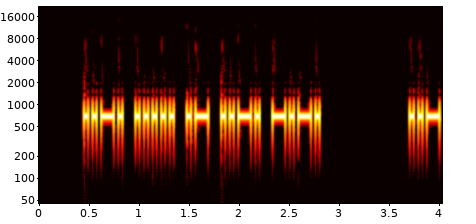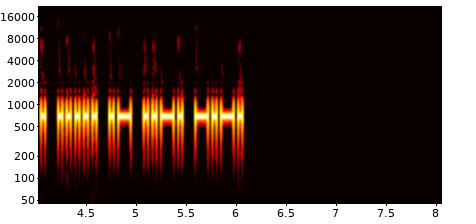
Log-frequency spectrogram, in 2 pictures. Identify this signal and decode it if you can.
Morse code, heard as a keyed tone, about 28 wpm, 700 Hz. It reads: F5AFC F5AFC
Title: DXCC-100 Call Signs - 5 Characters - Repeated 3x - 28wpm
